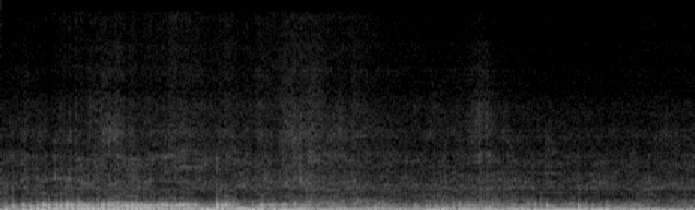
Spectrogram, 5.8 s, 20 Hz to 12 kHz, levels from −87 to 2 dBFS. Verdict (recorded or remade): remade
